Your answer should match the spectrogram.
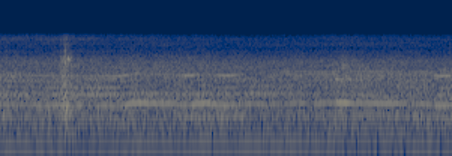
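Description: Excavator running at work: a steady engine drone with a hydraulic whine that rises and falls a little as the machine moves. There is a brief knock about a second in.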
